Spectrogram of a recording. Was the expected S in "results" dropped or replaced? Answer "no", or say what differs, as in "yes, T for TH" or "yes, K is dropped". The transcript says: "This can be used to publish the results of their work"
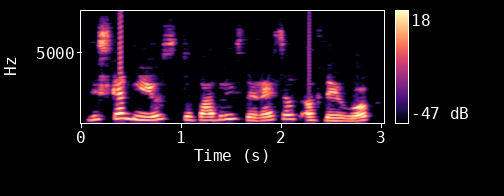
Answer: yes, S is dropped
